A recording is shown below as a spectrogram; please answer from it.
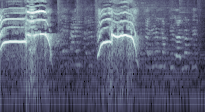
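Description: A woman screams in a played video clip while running away, two long, loud, high shrieks a second apart, with quieter sound between them.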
